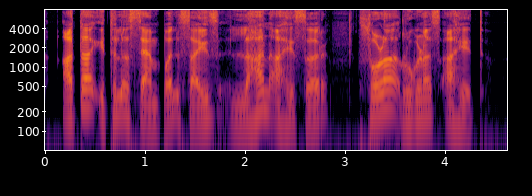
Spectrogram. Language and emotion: Marathi, neutral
